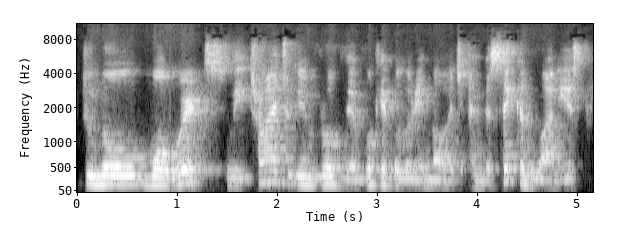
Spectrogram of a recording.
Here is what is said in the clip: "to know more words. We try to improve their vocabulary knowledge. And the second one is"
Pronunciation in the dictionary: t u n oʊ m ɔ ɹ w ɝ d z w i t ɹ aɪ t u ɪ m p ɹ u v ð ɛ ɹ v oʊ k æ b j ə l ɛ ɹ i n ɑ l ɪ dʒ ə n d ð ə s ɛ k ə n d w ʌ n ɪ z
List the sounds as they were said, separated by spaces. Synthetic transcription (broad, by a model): t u n oʊ m ɔ ɹ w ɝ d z w i t ɹ aɪ t u ɪ m p ɹ u v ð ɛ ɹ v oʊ k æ b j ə l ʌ ɹ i n ɑ l ɪ dʒ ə n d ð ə s ɛ k ə n d w ʌ n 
